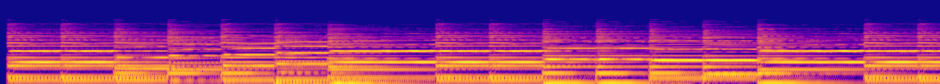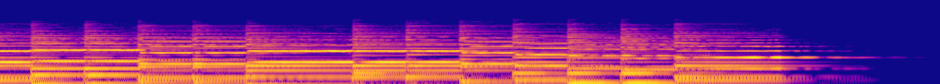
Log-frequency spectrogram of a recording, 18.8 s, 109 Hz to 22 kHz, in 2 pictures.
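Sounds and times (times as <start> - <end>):
soprano singing: 0.1 - 18.0.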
